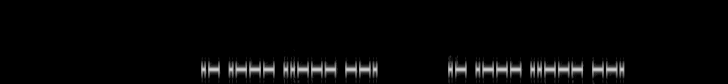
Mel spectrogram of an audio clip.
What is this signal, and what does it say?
Morse code, heard as a keyed tone, about 36 wpm, 700 Hz. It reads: AJ2G AJ2G
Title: USA Call Signs - 4 Characters - Repeated 2x - 35wpm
